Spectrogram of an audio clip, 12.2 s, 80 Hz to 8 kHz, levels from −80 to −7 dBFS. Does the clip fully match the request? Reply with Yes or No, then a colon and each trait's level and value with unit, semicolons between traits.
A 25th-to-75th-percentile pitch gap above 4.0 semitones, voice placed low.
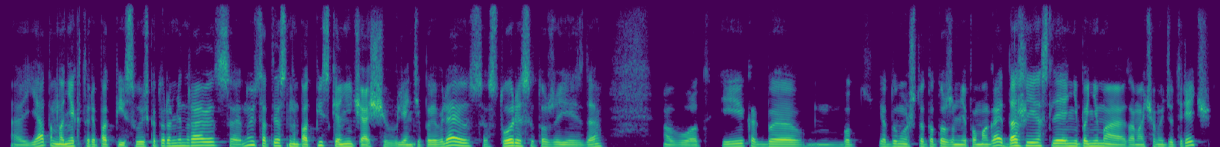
Yes: average, 5.1 semitones; low, 125 Hz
